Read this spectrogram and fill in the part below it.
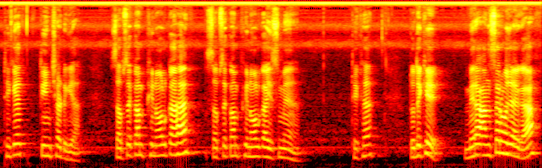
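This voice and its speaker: A man giving an informal exam coaching lesson, talking conversationally, asking and answering his own questions and mixing in English. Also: high voice. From India. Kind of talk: informal lesson working through practice questions.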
